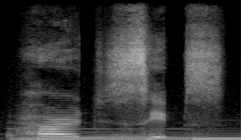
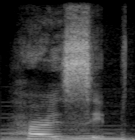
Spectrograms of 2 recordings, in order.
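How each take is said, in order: First: The d sound in the middle is pronounced. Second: The d sound in the middle is dropped.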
